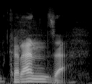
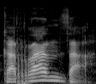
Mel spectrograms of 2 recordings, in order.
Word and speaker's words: Carranza: You just roll your R's, boo. – Just got to roll them R's. – I can. – Carranza. – Sara Carranza.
